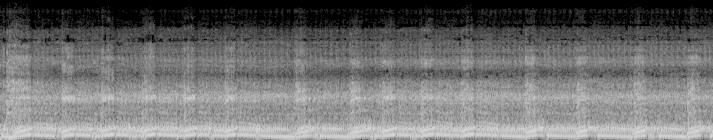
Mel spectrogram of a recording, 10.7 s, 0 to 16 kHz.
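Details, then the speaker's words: Farmers Union No. 2 Co-op tractor with Zenith carburetor, after oil change with stop leak: idle surges up and down in a regular wave about every half second, never settling; governor hunting/wobble. "That doesn't look very good with that governor wobble there, but"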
